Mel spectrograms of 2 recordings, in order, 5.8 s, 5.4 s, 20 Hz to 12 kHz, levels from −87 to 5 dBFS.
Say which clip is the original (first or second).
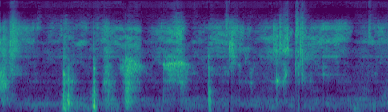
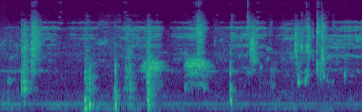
second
